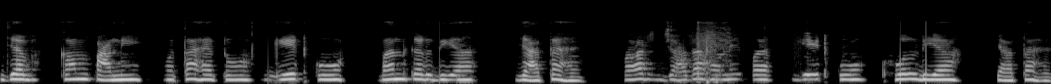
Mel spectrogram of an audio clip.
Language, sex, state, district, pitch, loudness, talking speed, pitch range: Hindi, female, Chhattisgarh, Balrampur, 220 Hz, -21 LUFS, 130 wpm, 210-230 Hz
